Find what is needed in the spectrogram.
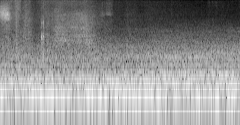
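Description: Steady engine and tyre noise of a moving car, heard from inside the cabin, with a brief hiss near the start.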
